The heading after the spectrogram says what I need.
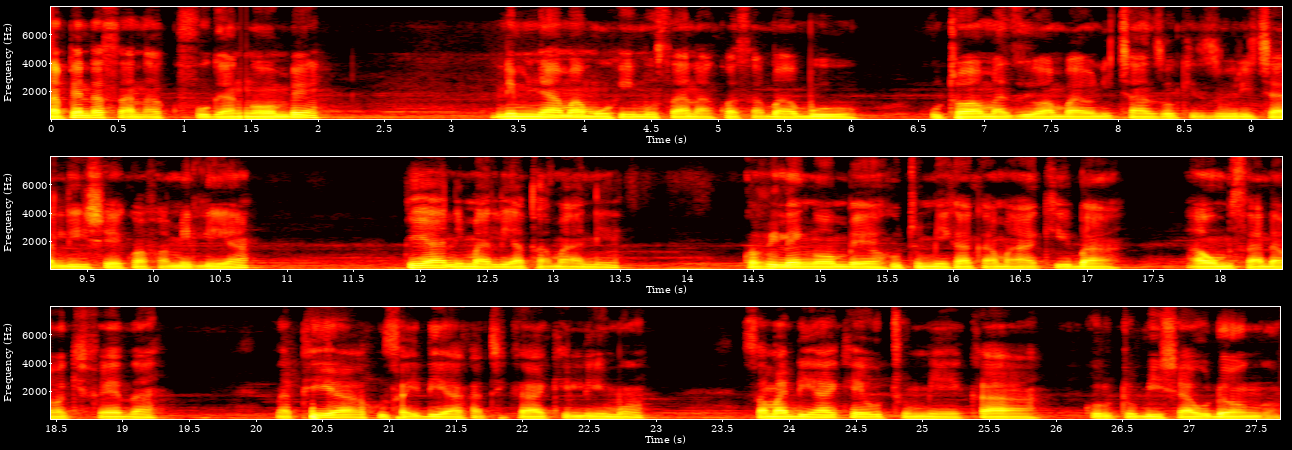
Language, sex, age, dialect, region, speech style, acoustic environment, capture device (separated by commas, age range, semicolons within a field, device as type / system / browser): Swahili, male, 18-24, Kenya - Nairobi Sheng-influenced, Kenya, happy; relaxed; focused, nature; silence; traffic; music, mobile / Linux / Chrome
